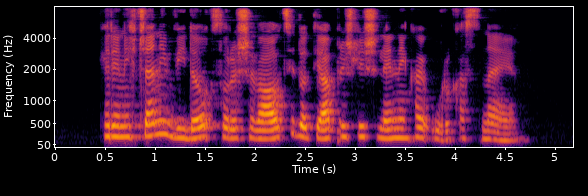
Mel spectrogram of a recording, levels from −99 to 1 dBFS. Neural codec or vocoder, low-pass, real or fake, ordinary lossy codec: none; none; real; none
